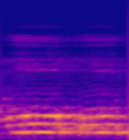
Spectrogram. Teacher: जब हम ऊ को बोलते हैं तो सबसे ज्यादा होठों का प्रयोग होता है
